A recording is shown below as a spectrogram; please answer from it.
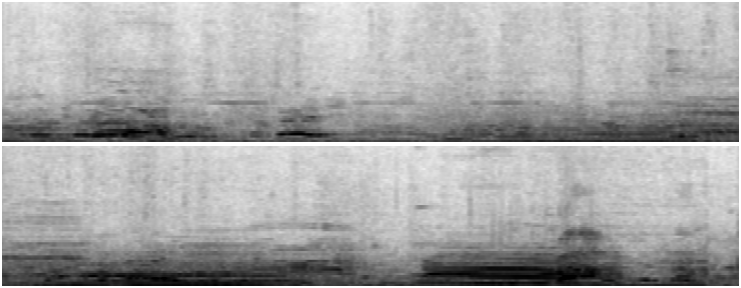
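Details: Two large cattle in Indonesia, out of their pen for the first time and queuing for the weighing scale: drawn-out low moaning tones mixed with loud overlapping human chatter and shouting nearby.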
